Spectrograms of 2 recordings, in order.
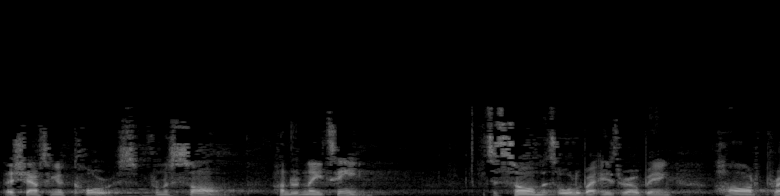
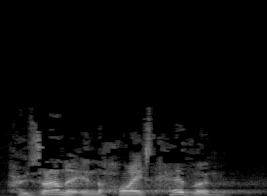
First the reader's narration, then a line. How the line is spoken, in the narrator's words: shout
